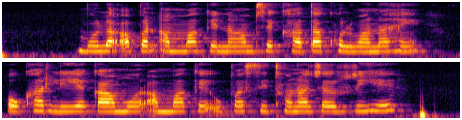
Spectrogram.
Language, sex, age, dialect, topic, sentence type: Chhattisgarhi, female, 25-30, Central, banking, question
